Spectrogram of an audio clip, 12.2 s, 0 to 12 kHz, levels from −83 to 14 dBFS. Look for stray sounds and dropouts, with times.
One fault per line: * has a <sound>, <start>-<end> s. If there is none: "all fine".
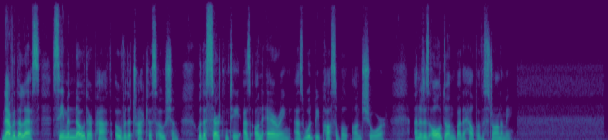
all fine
